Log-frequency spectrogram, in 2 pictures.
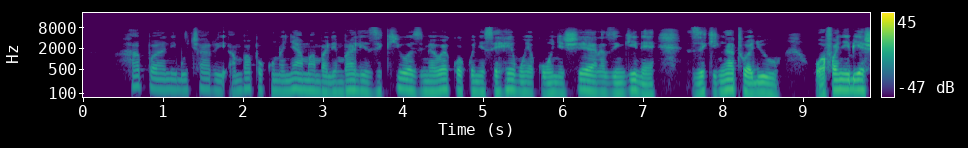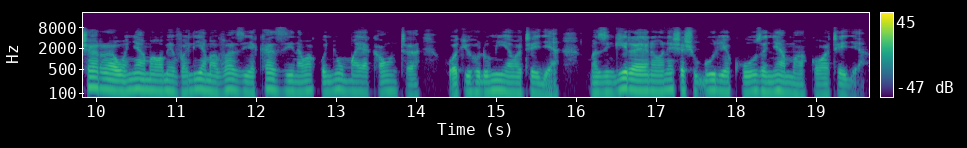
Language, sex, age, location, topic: Swahili, male, 36-49, Wajir, finance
